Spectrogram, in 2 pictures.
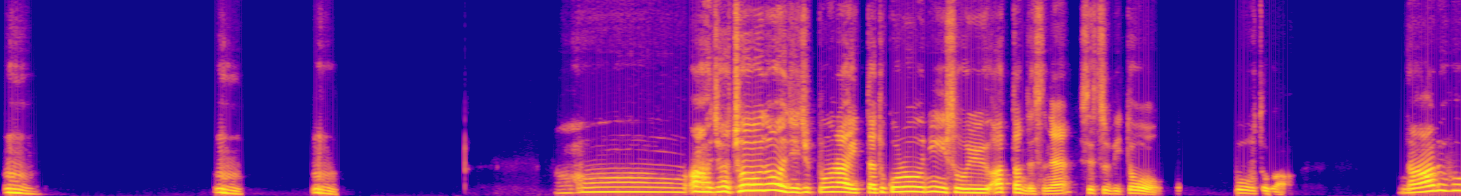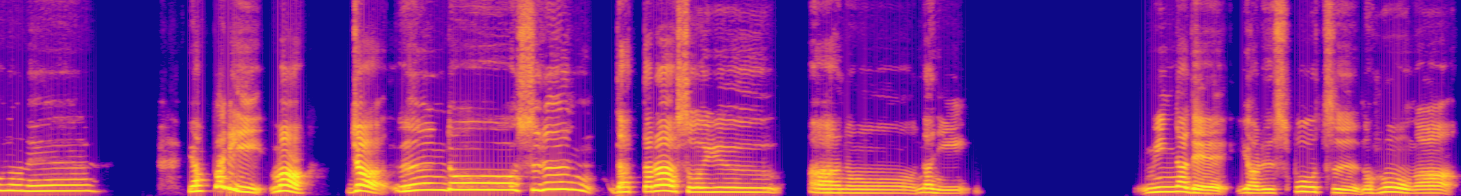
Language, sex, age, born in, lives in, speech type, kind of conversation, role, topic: Japanese, female, 55-59, Japan, United States, conversation, advice, advisor, 忙しくて運動の時間が取れないことで、どんなストレスを感じていますか？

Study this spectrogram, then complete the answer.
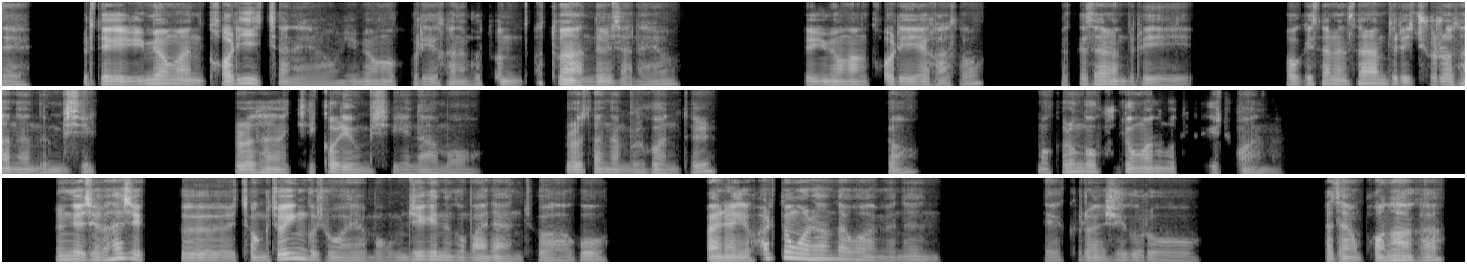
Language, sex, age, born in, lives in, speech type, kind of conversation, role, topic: Korean, male, 35-39, South Korea, France, conversation, unstructured, none, 여행지에서 꼭 해보고 싶은 활동이 있으신가요?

